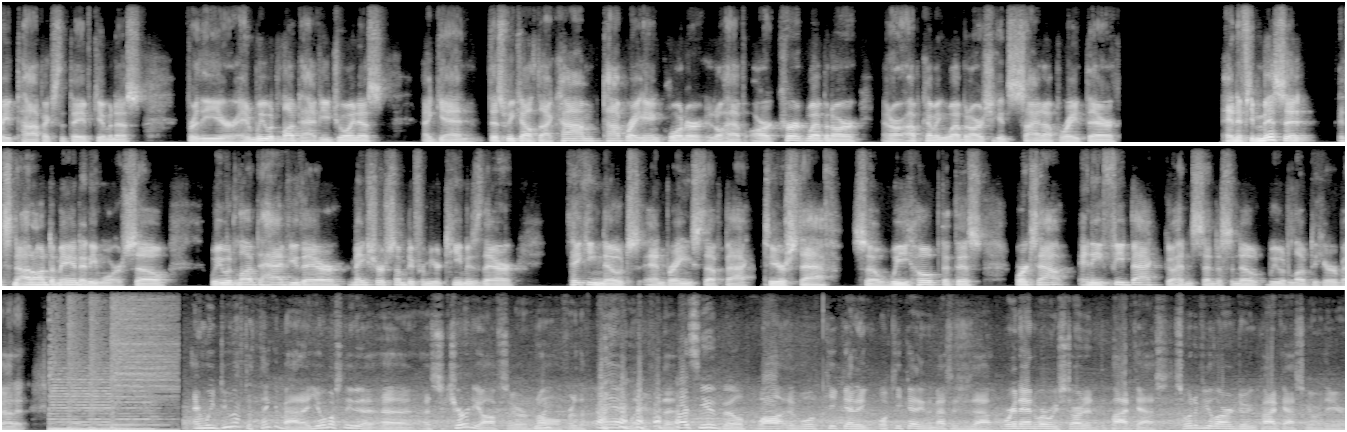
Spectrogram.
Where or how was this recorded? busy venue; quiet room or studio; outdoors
busy venue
